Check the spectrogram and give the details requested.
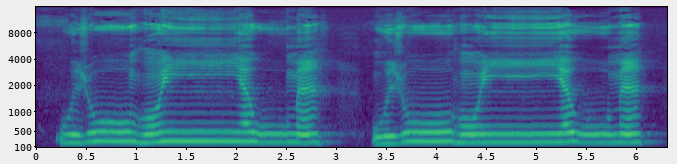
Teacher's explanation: نطقتش تنوين ليه لان ده اسمه ادغام يعني ما تنطقيش تنوين دخلي التنوين في حرف الياء وهاتي الغنه في حرف الياء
